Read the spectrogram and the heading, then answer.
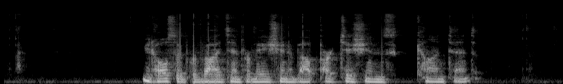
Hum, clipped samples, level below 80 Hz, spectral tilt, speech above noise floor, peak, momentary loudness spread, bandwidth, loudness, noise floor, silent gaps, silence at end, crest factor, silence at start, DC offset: none; under 0.1%; -52 dBFS; -7.5 dB/octave; 35 dB; -6 dBFS; 8 LU; 11.5 kHz; -25 LUFS; -59 dBFS; none; 0.85 s; 20 dB; 0.15 s; under 0.1%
